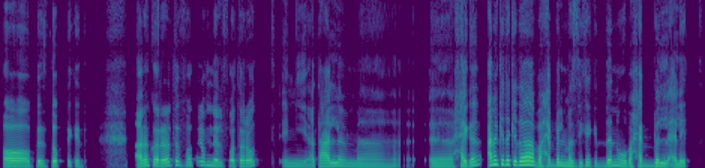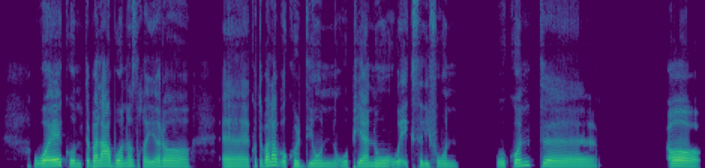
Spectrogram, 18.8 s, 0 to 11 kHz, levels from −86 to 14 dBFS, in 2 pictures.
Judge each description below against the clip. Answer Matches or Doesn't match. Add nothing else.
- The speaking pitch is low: Doesn't match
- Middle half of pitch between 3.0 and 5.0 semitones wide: Doesn't match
